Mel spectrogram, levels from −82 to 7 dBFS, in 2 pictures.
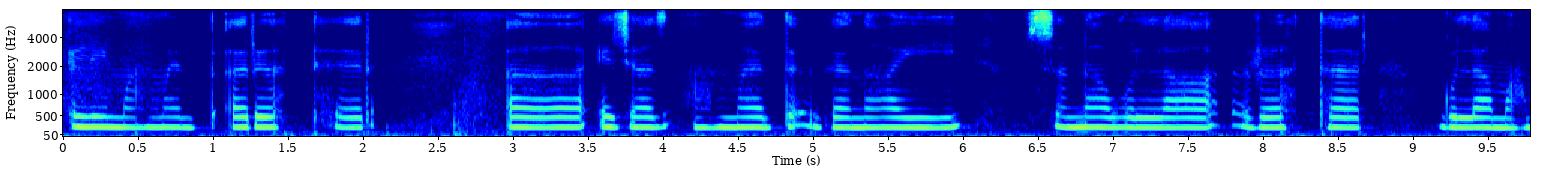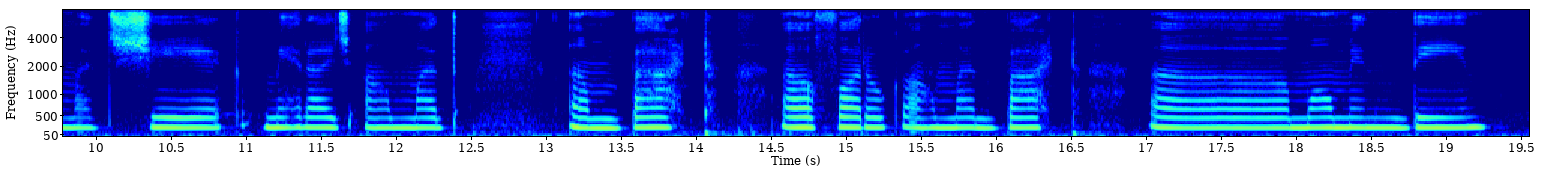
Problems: constant background noise, low volume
